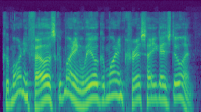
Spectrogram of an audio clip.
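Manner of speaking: bright, high host greeting; upbeat greeting. Real, not acted. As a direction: greet them with big energy. Host greeting guests on stream.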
